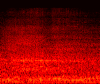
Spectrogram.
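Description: Road traffic noise on a city street: a steady rush of passing motor vehicles.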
